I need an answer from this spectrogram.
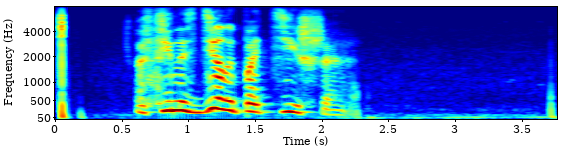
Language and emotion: Russian, angry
